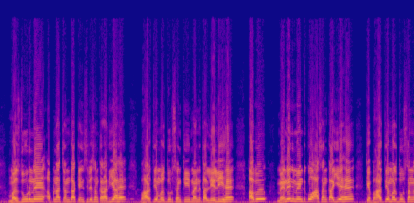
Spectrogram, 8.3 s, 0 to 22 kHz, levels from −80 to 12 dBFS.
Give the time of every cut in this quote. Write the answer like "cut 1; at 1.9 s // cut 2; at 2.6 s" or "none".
none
